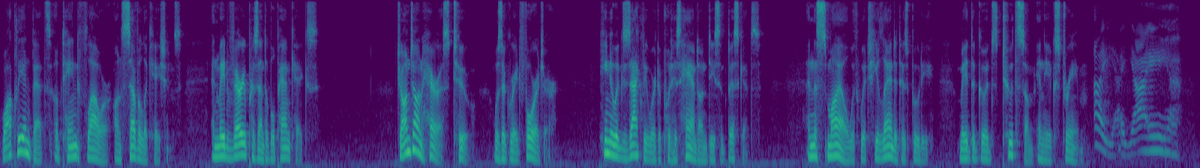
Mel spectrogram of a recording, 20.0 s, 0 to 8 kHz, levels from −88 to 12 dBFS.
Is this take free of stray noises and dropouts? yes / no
no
